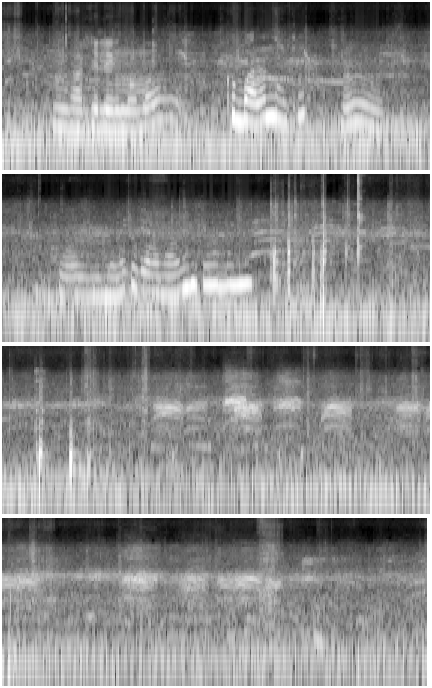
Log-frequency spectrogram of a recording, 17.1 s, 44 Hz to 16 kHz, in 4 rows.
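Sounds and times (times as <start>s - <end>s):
crows cawing: 7.3s - 17.0s.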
